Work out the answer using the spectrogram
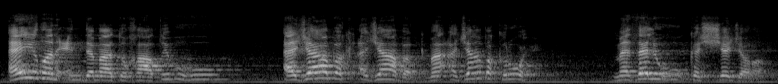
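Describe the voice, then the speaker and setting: A man preaching a colloquial Ramadan night sermon, asking rhetorical questions and swinging between loud and hushed delivery, in a large prayer hall. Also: high-pitched. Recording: echoey hall with long reverb.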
